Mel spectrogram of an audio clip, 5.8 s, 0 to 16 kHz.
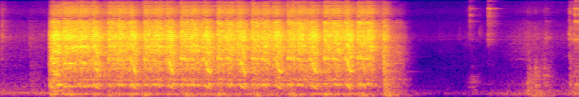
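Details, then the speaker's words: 50cc scooter being revived, with spark, fuel and oil and a freshly charged battery: fast, even starter cranking for about three seconds that never catches, only a couple of puffs; carburetor needing cleaning. "I heard a puff a couple of times"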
